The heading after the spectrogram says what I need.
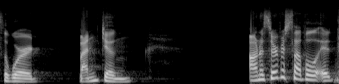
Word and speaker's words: bánh chưng: Where I would say it got a little unpleasant for me was when they started to ask me how to pronounce the word bánh chưng.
